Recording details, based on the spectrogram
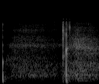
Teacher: You can say you or ya because it's not stressed.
